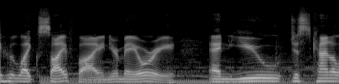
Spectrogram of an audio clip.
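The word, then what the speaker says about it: Māori: And so if I was like a guy from that culture like a New Zealand like indigenous person, Mayori is how it's pronounced.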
